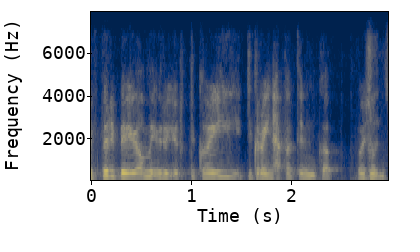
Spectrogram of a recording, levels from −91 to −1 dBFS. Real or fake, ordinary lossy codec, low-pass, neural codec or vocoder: fake; Opus, 16 kbps; 7.2 kHz; codec, 16 kHz in and 24 kHz out, 0.8 kbps, FocalCodec, streaming, 65536 codes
